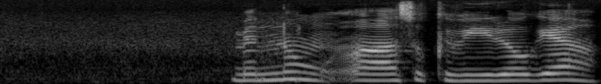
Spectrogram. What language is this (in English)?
Punjabi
